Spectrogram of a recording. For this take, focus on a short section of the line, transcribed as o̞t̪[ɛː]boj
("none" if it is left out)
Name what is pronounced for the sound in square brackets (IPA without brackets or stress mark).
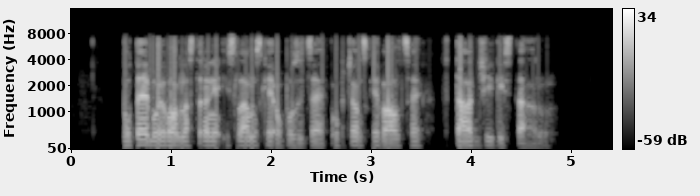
ɛː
